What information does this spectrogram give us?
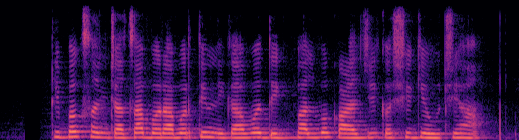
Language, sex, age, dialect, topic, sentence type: Marathi, female, 18-24, Southern Konkan, agriculture, question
